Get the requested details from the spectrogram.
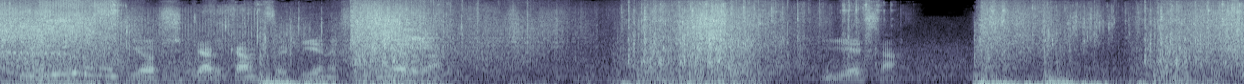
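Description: A large creature roars and snarls.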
